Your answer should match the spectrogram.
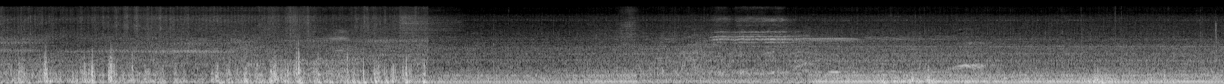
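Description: Plastic sheeting crinkling as a bundle of kites is handled. About four seconds in it gives way to a motor scooter's engine humming steadily as it rides, with a short break in the hum near the middle.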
